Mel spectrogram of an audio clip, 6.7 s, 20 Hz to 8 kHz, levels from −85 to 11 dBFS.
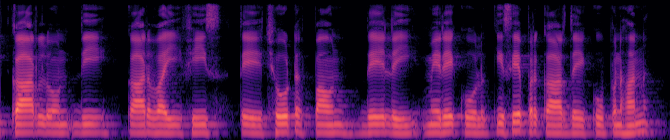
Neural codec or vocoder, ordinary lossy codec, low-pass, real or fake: none; none; 7.2 kHz; real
